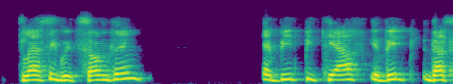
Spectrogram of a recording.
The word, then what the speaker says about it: Edith: Edith, that's how you pronounce it.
